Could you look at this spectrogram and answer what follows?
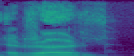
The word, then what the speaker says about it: Röhrl: Tezar, şey telaffuzunu yapayım mı? – Yap lütfen. Walter Röhrl. Walter Röhrl. Evet Röhrl.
